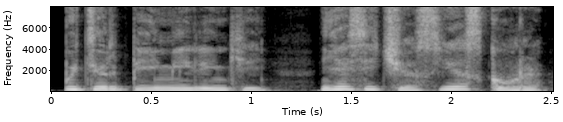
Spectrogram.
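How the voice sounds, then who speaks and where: A man voicing a frightened sixteen-year-old nurse, high and pleading in an audiobook. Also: normal speed, mellow, dry recording. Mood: anxious. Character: frightened teenage girl nurse, eager and tender.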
